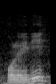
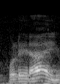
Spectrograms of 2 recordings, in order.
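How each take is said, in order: First: The word ends with an 'ee' vowel sound. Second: The word ends with an 'ae' vowel sound. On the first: The speaker calls it right. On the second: The speaker calls it wrong.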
